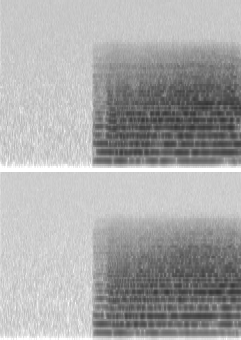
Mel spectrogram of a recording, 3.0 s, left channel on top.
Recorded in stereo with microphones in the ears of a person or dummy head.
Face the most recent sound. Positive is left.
turn(degrees=15)  # may be behind; listen again after turning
